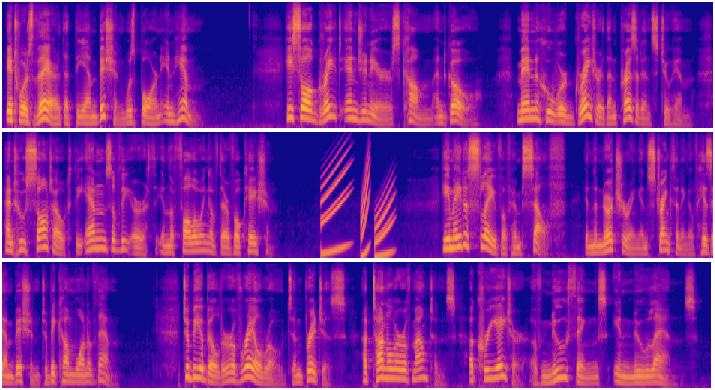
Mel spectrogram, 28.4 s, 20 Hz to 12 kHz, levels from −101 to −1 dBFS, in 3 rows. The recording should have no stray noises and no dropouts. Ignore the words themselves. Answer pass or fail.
fail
